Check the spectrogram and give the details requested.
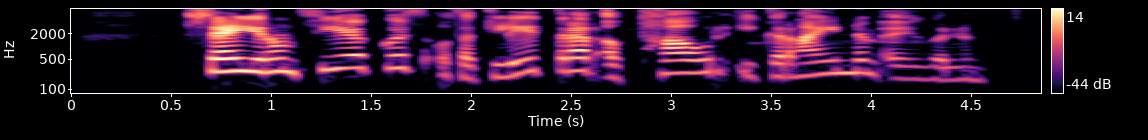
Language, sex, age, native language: Icelandic, female, 30-39, Icelandic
